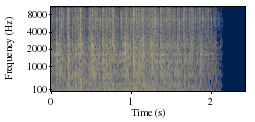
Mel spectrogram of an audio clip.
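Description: A fast, dense run of mechanical clicks, a steady rattle like a small machine, which stops abruptly at the end.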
